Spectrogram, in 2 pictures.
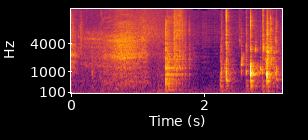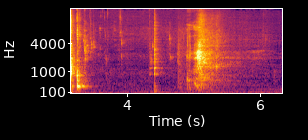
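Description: Bathwater sloshing and dripping in a tub as someone washes, a few small splashes scattered between quieter stretches.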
